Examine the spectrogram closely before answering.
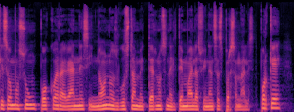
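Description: Recorded very cleanly against a silent background, a man speaks at a moderate pace in a dark, mellow tone. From Guatemala. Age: 20s. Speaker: podcast host. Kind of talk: solo podcast monologue.

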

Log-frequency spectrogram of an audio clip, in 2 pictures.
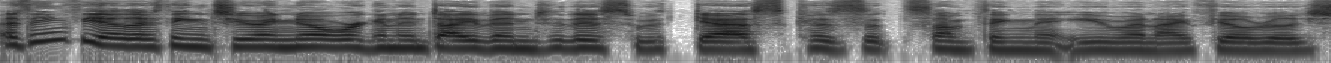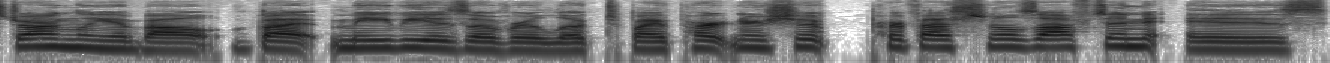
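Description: A woman speaks in a normal speaking voice of medium pitch at a fairly quick pace, with ordinary pitch variation, in a very clean recording with a silent background and a dry, close sound with no echo. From Montana, US. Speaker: podcast co-host, partnerships professional. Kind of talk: casual chat.

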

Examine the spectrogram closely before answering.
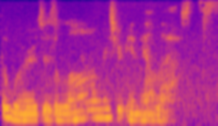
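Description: Over noticeable background noise, a woman with a very deep, low pitch speaks at a very slow pace in a gentle, calm tone. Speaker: podcast host and spiritual business coach. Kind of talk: guided meditation. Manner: slow, calm, soothing, with long pauses; gentle, instructional, soft-spoken.

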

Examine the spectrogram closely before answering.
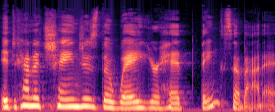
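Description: Speaking at a moderate pace, a woman has a fairly high pitch and an unremarkable speaking voice. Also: very clean recording, silent background. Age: 40s. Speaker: podcast host and mom coach. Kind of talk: casual monologue; sales pitch.

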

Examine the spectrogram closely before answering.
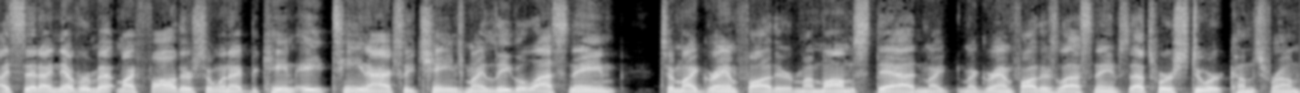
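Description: A man with an American accent uses a normal speaking voice, fairly high in pitch with ordinary pitch variation and very even loudness. He talks at a fairly quick pace with hardly any pauses, in a dry, close sound with no echo against a quiet background. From Texas, Dallas. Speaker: real estate coaching director. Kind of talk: podcast interview.

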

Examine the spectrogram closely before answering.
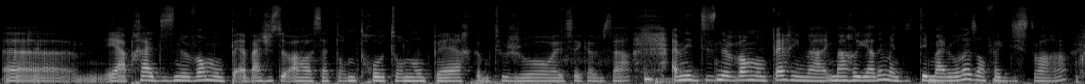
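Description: The tone is dark and mellow, with fairly even intonation. The speech moves at a moderate pace. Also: woman, fairly low pitch for a woman. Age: young. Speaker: actress and stage director. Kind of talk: interview.

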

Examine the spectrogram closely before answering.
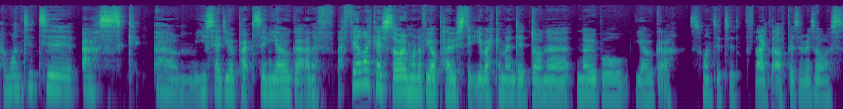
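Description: With a British accent, a woman speaks in a fairly low pitch at a moderate pace, with hardly any pauses. Her intonation is fairly even, though her loudness swings widely. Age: 30s. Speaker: podcast host. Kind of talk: interview conversation. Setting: remote call.

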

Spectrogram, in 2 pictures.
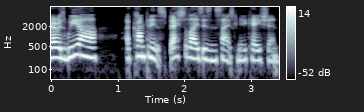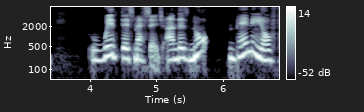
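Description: A woman speaks in a normal speaking voice with lively intonation. The sound is dry and close with no echo, on a very clean recording with a silent background. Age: 30s. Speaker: science presenter and pyrotechnician. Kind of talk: interview.

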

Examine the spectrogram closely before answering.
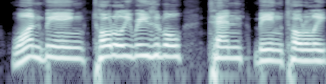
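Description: This man's voice sits high in pitch, with an animated tone and lively intonation. The sound is dry and close with no echo, and the background is quiet. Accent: American. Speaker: podcast host. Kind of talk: solo opinion monologue with comedic commentary. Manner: fast talker, animated.

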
